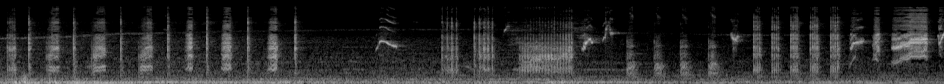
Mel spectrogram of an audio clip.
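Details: Javan myna, a 'gacor' bird chattering without pause, gives a dense run of rasping clicks and harsh notes broken by short rising whistles, over a low rumbling background.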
